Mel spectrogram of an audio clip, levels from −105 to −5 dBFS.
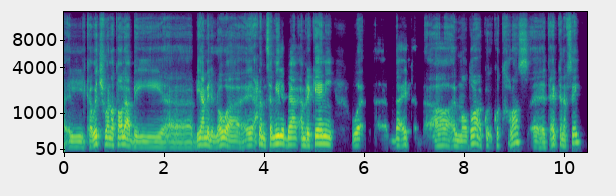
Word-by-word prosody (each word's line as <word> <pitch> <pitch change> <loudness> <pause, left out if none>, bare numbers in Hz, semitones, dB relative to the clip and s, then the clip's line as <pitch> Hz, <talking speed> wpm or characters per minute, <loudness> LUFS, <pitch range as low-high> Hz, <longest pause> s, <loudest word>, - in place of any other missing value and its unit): الكَاوتش 100 +10 0
وأنا 140 -3 +2
طالع 145 +3 +3
بي 100 -1 -4 0.6
بيعمل 135 -1 +2
اللي 105 +2 -3
هو 140 +2 +5
آآ 110 +4 -2
إحنا 165 -2 0
بنسميه 150 +5 +6
بأمريكاني، 140 +2 +3 0.4
و - - +2 0.7
بقيت 235 +5 -3 0.5
آه، 120 +1 -3
الموضوع 115 +8 0
ك - - -12 0.2
كنت - - -10
خلاص 185 - -4
آآ - - -3
تعبت - - -4
نفْسيًا، 175 +2 -3
130 Hz, 120 wpm, -25 LUFS, 105-155 Hz, 0.7 s, بنسميه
